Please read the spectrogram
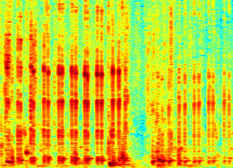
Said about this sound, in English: But now they've caught dolphins singing together too.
